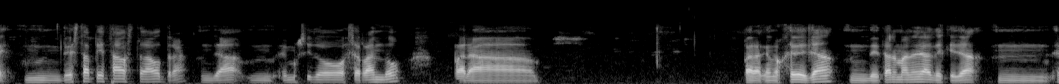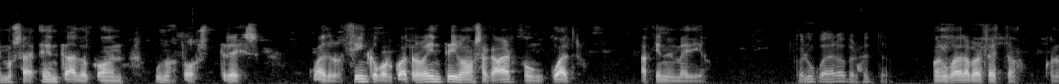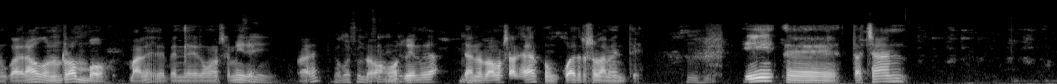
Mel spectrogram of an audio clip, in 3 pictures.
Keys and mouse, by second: 0.6 shift+middle click, 11.3 shift+middle click, 23.3 KP_7, 29.7 click.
